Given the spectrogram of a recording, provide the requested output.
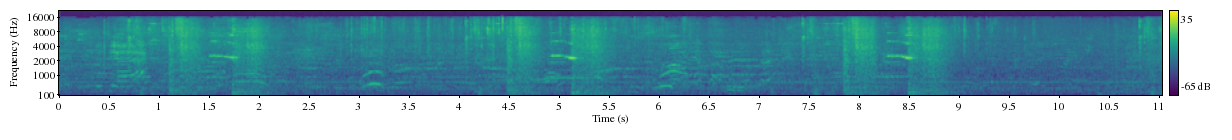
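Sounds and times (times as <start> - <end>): children and adults chattering: 0.0 - 11.0.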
